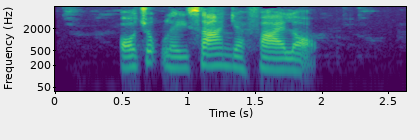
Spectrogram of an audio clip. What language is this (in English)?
Cantonese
